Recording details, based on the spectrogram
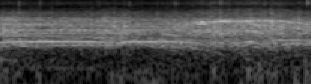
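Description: An audience cheers and applauds at a Steve Jobs keynote, a steady wash of crowd noise that holds at an even level for a couple of seconds with no break.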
